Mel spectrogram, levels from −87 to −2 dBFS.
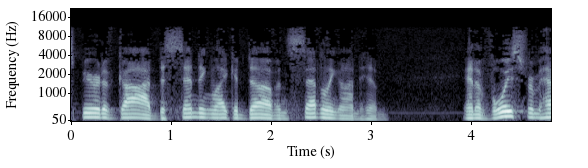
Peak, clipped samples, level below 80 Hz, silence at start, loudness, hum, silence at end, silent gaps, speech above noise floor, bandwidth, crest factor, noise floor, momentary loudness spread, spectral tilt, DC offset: -2 dBFS; under 0.1%; -54 dBFS; 0.1 s; -19 LUFS; none; 0 s; none; 41 dB; 11 kHz; 16 dB; -60 dBFS; 11 LU; -7.5 dB/octave; under 0.1%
